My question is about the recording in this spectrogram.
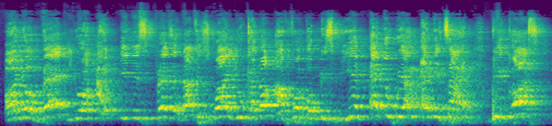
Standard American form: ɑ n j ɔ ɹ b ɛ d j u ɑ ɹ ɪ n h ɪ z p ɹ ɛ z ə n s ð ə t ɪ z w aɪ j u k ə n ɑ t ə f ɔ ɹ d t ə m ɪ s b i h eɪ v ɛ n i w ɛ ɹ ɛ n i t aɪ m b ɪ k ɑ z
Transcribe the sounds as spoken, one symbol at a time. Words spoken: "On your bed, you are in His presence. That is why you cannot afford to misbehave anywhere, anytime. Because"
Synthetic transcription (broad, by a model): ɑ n j ɔ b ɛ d j u ɑ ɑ ɪ n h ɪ s p ɹ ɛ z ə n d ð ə t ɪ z w aɪ j u k ə n ɑ t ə p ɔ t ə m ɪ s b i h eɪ ɛ n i w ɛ ɛ n i t aɪ m b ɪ k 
